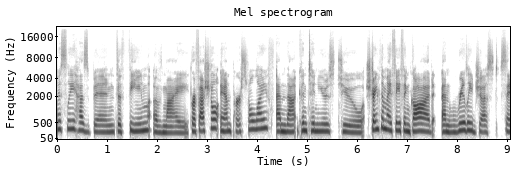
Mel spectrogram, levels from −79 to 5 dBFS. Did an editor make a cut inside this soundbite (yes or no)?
yes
